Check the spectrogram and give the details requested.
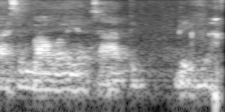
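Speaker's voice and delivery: soft, unvoiced whisper.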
